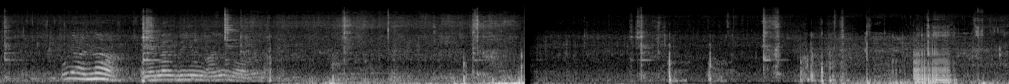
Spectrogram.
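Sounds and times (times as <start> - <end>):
metal ladle clinking against pot: 1.4 - 2.6.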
